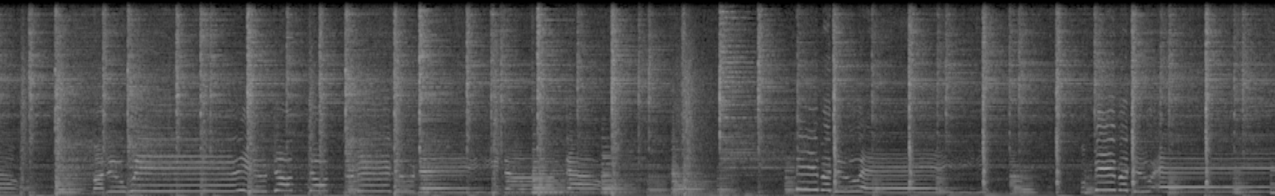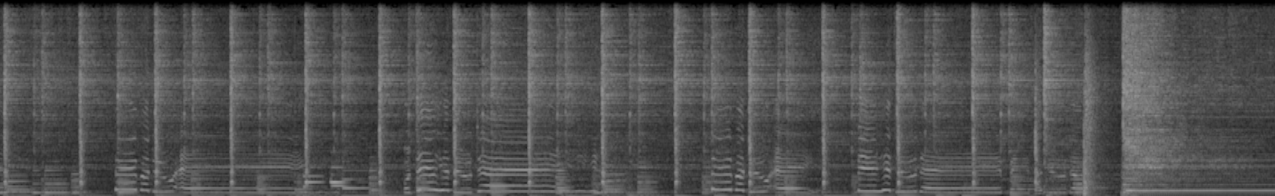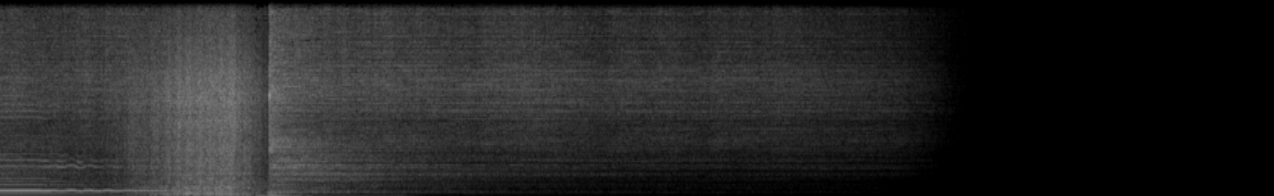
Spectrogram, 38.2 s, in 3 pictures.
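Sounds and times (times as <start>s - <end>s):
blues groove played on saxophone: 0.0s - 27.7s.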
